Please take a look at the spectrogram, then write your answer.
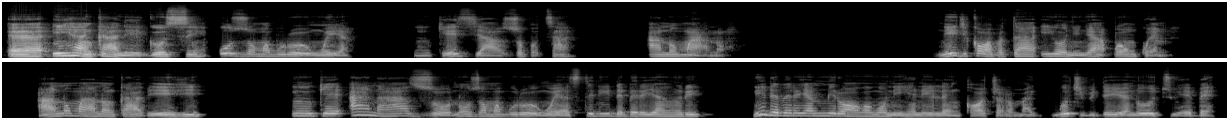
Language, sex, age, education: Igbo, male, 30-45, tertiary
